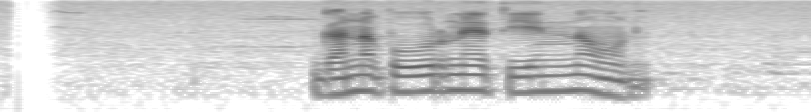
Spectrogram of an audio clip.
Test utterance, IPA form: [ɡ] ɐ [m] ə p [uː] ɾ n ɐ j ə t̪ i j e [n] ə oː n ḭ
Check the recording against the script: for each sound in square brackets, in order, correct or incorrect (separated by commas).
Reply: correct, incorrect, correct, incorrect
